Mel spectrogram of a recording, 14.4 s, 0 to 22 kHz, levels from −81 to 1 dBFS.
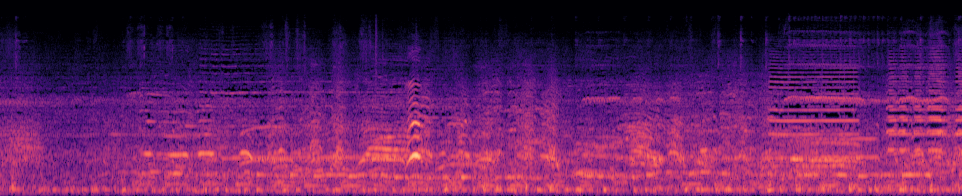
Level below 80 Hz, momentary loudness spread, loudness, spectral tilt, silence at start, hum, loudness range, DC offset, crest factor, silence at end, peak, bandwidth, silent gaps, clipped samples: -54 dBFS; 10 LU; -23 LUFS; -5.5 dB/octave; 0 s; none; 6 LU; under 0.1%; 20 dB; 0 s; -2 dBFS; 16.5 kHz; none; under 0.1%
